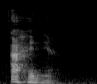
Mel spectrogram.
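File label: "aithinne", Scottish Gaelic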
